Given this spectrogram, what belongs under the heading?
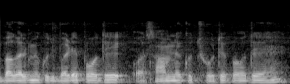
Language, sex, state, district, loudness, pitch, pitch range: Hindi, male, Uttar Pradesh, Lucknow, -18 LUFS, 95 Hz, 90-95 Hz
